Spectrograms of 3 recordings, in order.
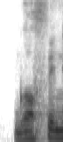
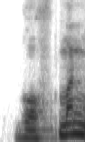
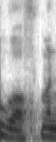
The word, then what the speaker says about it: Goffman: materinya si Irving itu, Goffin itu untuk supaya kamu lebih ini lebih lebih leluasa lah kalau lebih lebih enak gitu bacanya. Goffman ya, kamu Goffman ya.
